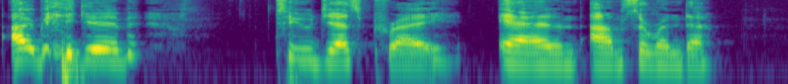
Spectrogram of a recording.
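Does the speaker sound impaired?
Yes: stuttering; traumatic brain injury; stumbles on words, may ramble; here prolonged sounds.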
